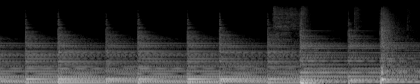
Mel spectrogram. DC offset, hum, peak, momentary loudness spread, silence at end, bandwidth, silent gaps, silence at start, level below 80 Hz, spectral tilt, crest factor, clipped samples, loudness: under 0.1%; none; -8 dBFS; 4 LU; 0 s; 16 kHz; none; 0 s; -34 dBFS; -7 dB/octave; 18 dB; under 0.1%; -27 LUFS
